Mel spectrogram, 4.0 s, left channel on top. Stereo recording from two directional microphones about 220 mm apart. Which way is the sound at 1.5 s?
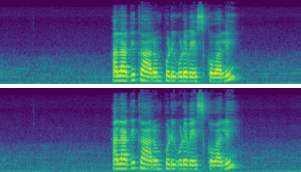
5° left (ahead or behind).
